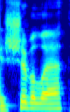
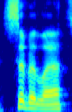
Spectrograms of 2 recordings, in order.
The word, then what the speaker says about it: Shibboleth: If he said no, then they would say to him, say Shibboleth, and he would say Sibboleth. So apparently their accent, the way they spoke, they couldn't pronounce that particular word. This is kind of how they identified them. For he could not pronounce it right.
